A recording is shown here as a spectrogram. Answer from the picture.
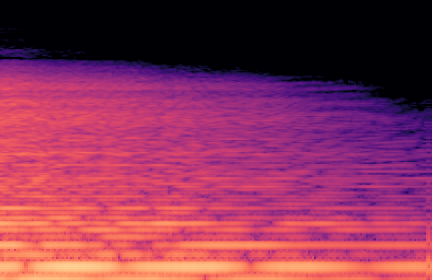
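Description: Metallic hardcore recording: a distorted electric guitar chord held and left to ring out, fading steadily as its treble dies away first.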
